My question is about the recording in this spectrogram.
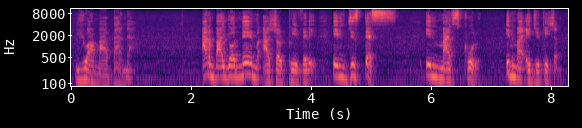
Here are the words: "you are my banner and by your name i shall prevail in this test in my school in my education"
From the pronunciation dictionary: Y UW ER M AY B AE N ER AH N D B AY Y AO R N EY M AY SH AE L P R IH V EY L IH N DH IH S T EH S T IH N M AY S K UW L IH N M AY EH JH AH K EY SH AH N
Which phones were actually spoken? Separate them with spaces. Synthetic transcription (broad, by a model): Y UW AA M AY B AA N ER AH N B AY Y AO N EY M AY SH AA L P R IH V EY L IH N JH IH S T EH S IH N M AY S K UW L IH N M AY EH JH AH K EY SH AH N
